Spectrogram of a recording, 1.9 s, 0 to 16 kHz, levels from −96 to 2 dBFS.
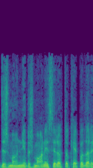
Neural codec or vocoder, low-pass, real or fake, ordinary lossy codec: codec, 16 kHz in and 24 kHz out, 0.4 kbps, LongCat-Audio-Codec, fine tuned four codebook decoder; 10.8 kHz; fake; MP3, 64 kbps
